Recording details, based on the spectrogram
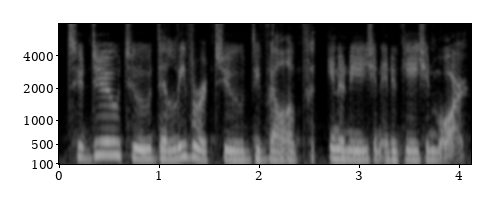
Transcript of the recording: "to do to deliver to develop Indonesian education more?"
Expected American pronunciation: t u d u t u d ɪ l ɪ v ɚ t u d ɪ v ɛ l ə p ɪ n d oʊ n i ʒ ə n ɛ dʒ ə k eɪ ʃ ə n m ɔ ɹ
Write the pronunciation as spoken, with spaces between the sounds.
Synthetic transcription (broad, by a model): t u d u t u d ɪ l ɪ v ɚ t u d ɪ v ɛ l ə p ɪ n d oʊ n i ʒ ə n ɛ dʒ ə k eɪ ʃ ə n m ɔ ɹ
